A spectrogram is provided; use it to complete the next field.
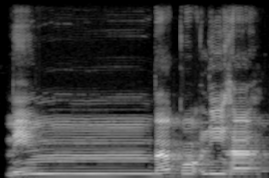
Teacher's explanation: nun sukunnya berganti menjadi mim sukun dengan adanya ba ini. Sehingga cara bacanya bukan min lagi tapi mim disertai samar · Qof-nya dipantulkan ya seperti dal.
